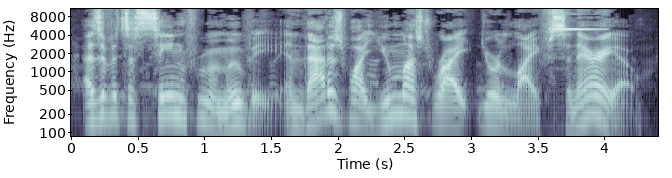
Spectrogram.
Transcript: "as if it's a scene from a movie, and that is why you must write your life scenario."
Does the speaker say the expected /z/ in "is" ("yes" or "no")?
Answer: yes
